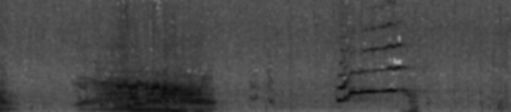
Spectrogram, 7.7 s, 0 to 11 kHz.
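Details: Wild humpback whales singing and communicating underwater on Capitol Records ST-620: one loud, arching harmonic moan, followed after a pause by a thin, high rising whistle and a brief, low upswept grunt.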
